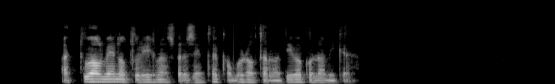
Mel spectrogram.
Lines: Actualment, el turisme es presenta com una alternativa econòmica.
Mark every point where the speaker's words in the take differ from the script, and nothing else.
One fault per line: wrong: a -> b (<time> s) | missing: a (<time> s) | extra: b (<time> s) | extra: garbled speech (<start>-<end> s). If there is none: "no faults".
no faults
